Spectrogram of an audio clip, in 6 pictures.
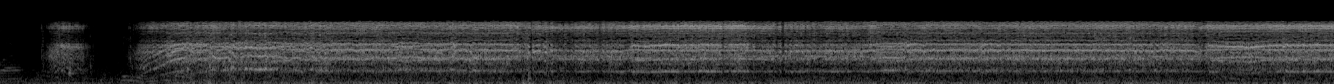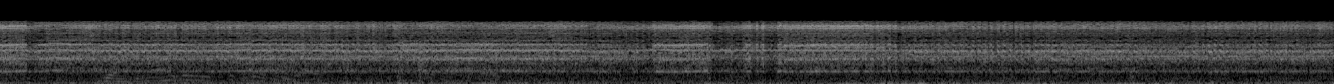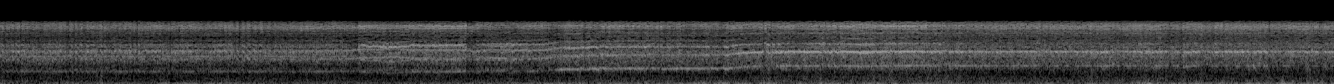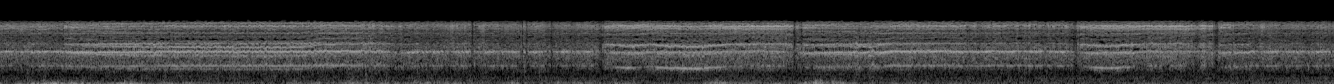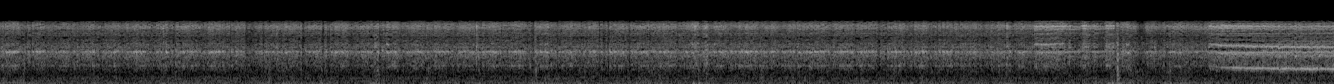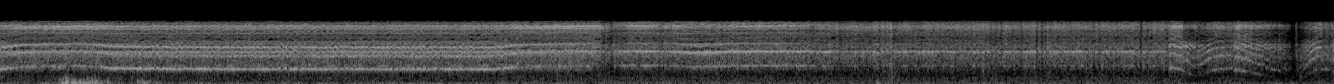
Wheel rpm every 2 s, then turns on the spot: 40, 160, 160, 160, 160, 160, 160, 160, 160, 160, 160, 160, 160, 160, 160, 160, 190, 220, 230, 230, 220, 220, 230, 220, 220, 230, 230, 230, 230, 230, 230, 230, 230, 220, 210, 210, 230, 230, 230, 60.
none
